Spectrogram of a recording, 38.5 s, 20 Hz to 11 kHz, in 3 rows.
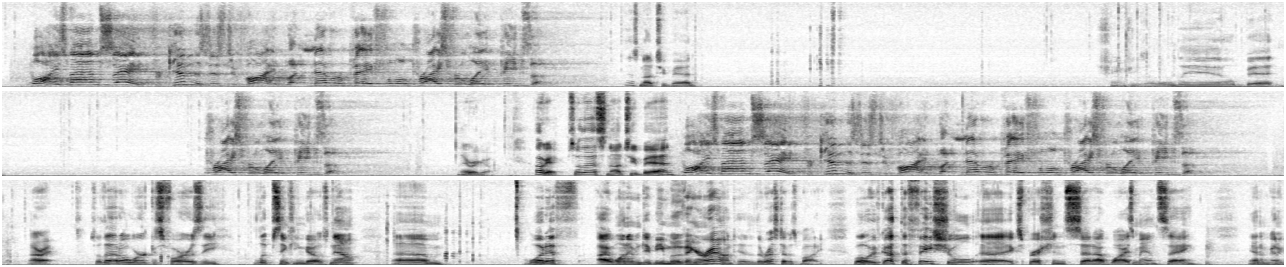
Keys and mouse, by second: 0.0 middle click, 5.9 click, 6.8 drag, 8.6 click, 11.0 a, 11.1 a, 11.4 b, 12.4 g, 13.6 click, 14.6 click, 16.8 click, 17.4 middle click, 17.6 middle click, 18.7 drag, 19.3 click, 25.6 click, 26.5 click, 27.9-29.3 shift+middle drag, 29.3-30.4 drag, 34.7 shift+middle click, 34.7 shift+drag, 35.0 shift+middle click, 35.3 middle click, 35.4 shift+click, 35.7 shift+middle click.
